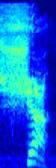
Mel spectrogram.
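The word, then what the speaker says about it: Shough: His name was Shao last week. It's Shuck this week. Oh, it's Shuck. What is it now? Shuck. Which rhymes with what? Well, everybody was calling him Shao. He didn't get it. I know what it rhymes with. He doesn't figure anything out, this guy. Chris, it rhymes with fuck.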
